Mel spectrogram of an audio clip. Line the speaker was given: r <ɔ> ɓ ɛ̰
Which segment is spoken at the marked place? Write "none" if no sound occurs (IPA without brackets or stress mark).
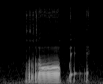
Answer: ɔː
